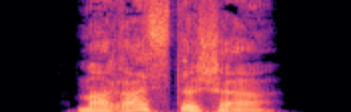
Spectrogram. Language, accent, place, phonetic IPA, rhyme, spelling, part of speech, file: German, Germany, Berlin, [maˈʁastɪʃɐ], -astɪʃɐ, marastischer, adjective, De-marastischer.ogg
- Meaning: inflection of marastisch: 1. strong/mixed nominative masculine singular 2. strong genitive/dative feminine singular 3. strong genitive plural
